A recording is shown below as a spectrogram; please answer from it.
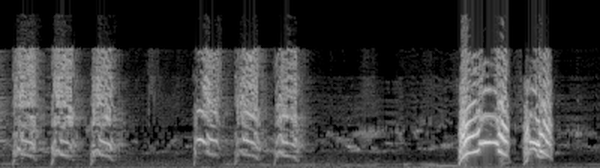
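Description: A ring-necked parakeet gives harsh, rasping squawks in quick groups of three, then two louder, shriller screeches to finish.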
